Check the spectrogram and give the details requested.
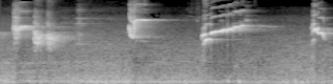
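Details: Oriental magpie-robin (kacer) song for stimulating another kacer to sing: a few rich whistled notes, then a high thin note and a clear rising whistle, with brief pauses between.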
